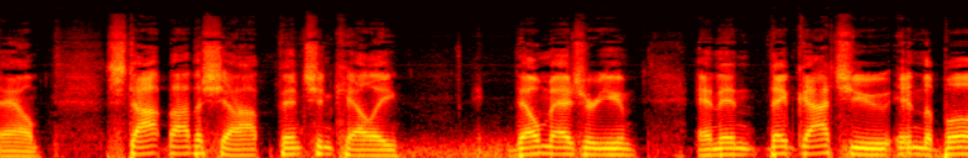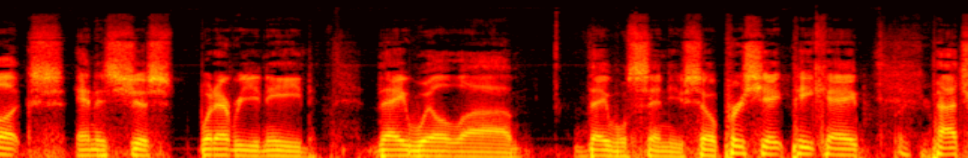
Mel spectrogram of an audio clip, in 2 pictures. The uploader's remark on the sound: Live from Finch & Kelly in Oxford.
